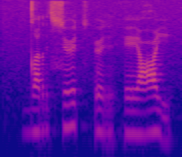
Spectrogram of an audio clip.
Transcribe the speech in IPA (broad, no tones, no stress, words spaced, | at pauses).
dˤersø t͡sʼørheːʕi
